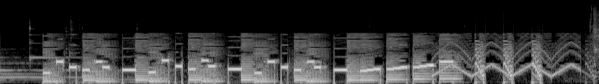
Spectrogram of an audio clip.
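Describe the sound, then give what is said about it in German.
Pac-Man arcade video game sounds: a quick, bright electronic jingle of stepped beeping notes, then a looping wavering tone that rises and falls like a siren, loud and alone with no talking. “Zurück in die Uhrzeiten des Internets, zurück zu Pac-Man.”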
